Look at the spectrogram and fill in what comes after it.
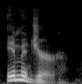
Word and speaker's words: Imgur: Now, there's a lot of ways to say it. The correct pronunciation is Imgur.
